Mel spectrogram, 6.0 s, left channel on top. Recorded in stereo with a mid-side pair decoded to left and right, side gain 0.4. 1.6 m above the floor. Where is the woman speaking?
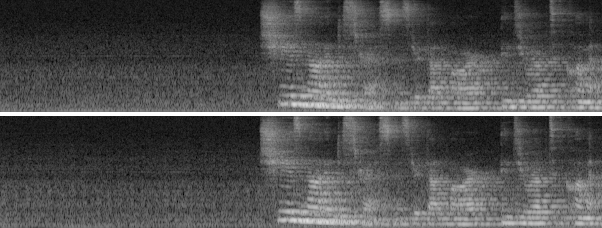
65° right, 2.0 m.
